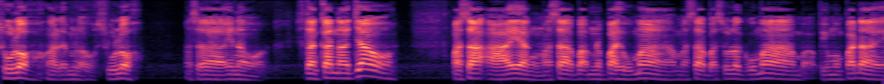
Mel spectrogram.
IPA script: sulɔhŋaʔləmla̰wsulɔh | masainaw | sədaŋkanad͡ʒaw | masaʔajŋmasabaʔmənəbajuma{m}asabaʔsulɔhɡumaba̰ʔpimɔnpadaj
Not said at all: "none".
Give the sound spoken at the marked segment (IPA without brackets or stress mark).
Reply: m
